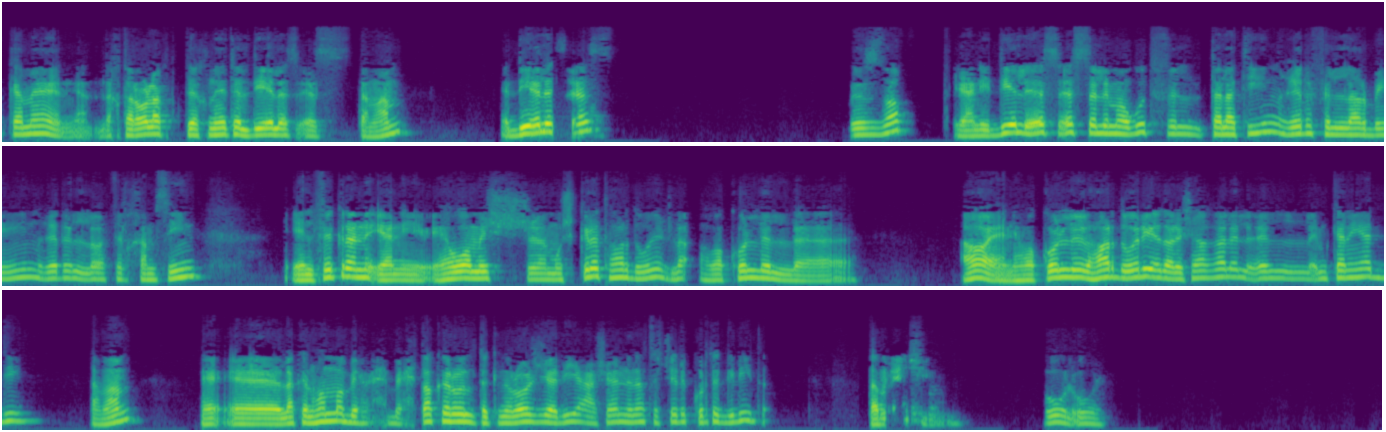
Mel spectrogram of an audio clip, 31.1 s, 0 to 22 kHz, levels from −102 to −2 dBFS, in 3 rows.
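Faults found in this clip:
Likely low-delay AAC compression (AAC-ELD) at a low bitrate, consistent with about 32 kbps, throughout: short frames blur pitch harmonics, so speech turns rough and grainy, with noise filling between harmonics and a dulled, synthetic-sounding top band.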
